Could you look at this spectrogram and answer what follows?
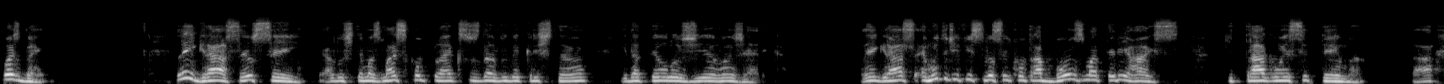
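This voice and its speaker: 30s guy teaching bible class online, high-ish voice, kinda husky, dull lo-fi call sound. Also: animated, a little slow, warm tone, no room sound. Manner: explanatory, reads scripture aloud and comments. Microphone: video call.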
